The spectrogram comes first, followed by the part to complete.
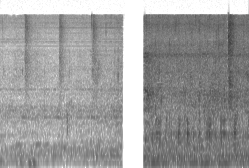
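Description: Chicken-feet and potato curry simmering and bubbling in an aluminium pot. The sound drops out briefly a little over a second in, then comes back louder, with small scattered pops and a steady low hum.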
